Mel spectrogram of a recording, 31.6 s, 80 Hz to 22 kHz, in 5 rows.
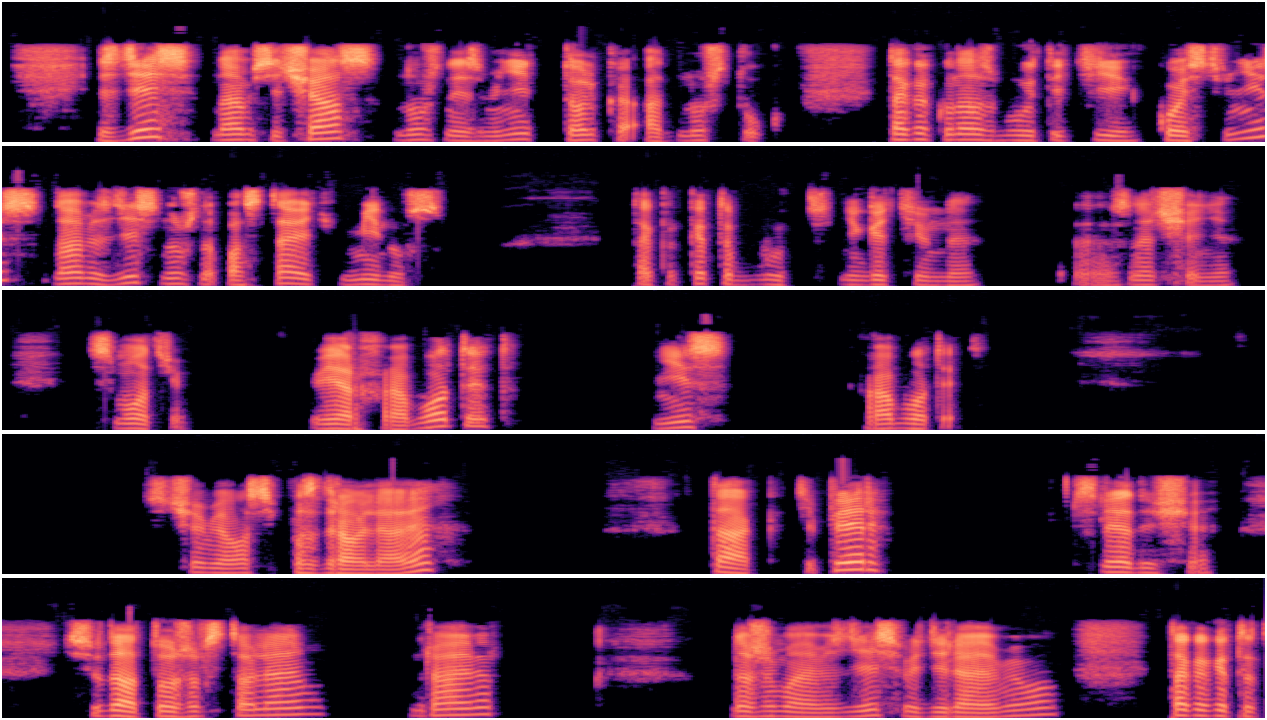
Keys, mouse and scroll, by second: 0.7-6.4 middle drag, 11.6 shift+space, 13.6 middle click, 18.4 shift+space, 21.0 alt+g, 31.4-31.5 middle drag.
